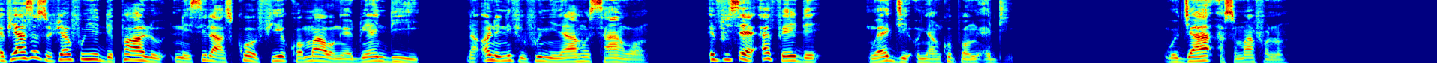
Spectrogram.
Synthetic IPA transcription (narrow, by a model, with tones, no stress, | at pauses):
æ˨fi˨˦a˦s̬ɪ˦s̬ʊ˨ɕᶣɛ˦fʊ˦jɛ˦dɪ˨pʰa˦˨lo˨nɪ̃˨si˦la˨skʰɔ˦ɔ˦˨fi˦e˦kʰɔ˨mã˦˨wɔ̃˨ŋæ˨dɥã˦n˦diː˦˨ | nã˨ʔɔ˦nɪ̃˨nɪ̃˦fi˨fu˦ɲĩ˨nãː˦ɦʊ̃˦sãː˦˨nwɔ̰̃˨n | e˦fi˨sɛ˦ʔæ˦fe˨˦i˦dɪ˨ | wɔ̃˨æ˦d͡ʑe˨ʔo˨ɲã˨ŋkʰo˦pʰɔ̃˨næ˨di˨ | wɔ˨d͡ʑaː˦ʔa˨sʊ˨mã˦fʊ˨nʊ̃˦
